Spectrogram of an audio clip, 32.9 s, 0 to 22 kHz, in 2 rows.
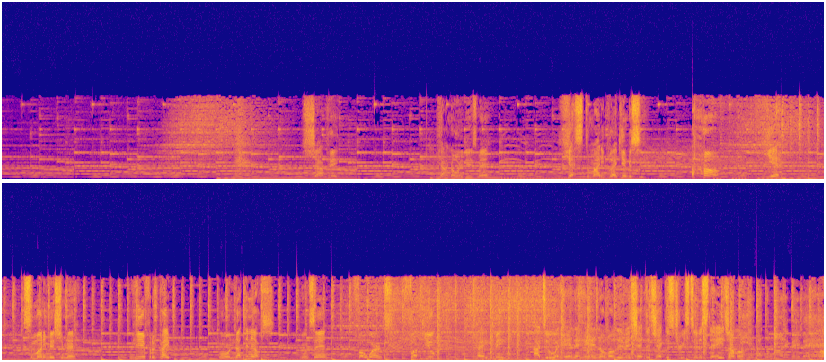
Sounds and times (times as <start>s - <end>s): Music: 0.0s - 32.8s
Speech: 6.0s - 6.8s, 8.7s - 9.8s, 11.2s - 12.9s, 13.8s - 14.4s, 15.3s - 15.6s, 16.9s - 18.0s, 19.0s - 19.9s, 20.7s - 23.0s, 23.6s - 25.2s, 25.9s - 30.5s.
